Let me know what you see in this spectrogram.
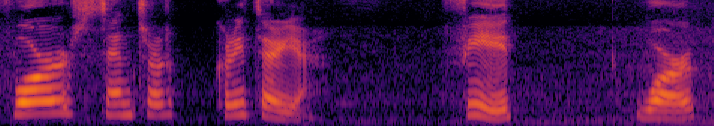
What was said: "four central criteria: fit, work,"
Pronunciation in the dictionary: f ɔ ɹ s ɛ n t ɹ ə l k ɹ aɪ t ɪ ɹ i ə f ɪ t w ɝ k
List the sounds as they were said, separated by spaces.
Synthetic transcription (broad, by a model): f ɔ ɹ s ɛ n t ə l k ɹ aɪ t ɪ ɹ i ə f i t w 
